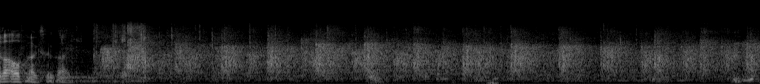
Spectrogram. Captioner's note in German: Beifall bei der CDU und dem BÜNDNIS 90/DIE GRÜNEN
